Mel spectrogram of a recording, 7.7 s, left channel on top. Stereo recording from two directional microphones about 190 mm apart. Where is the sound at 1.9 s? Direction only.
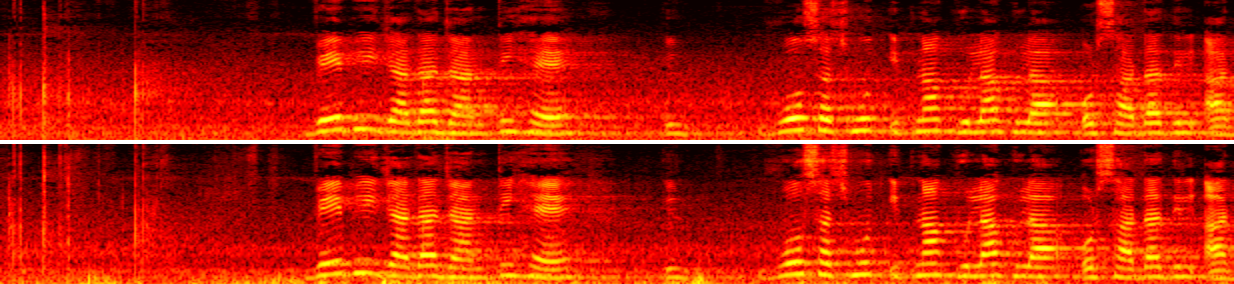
20° right (ahead or behind).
